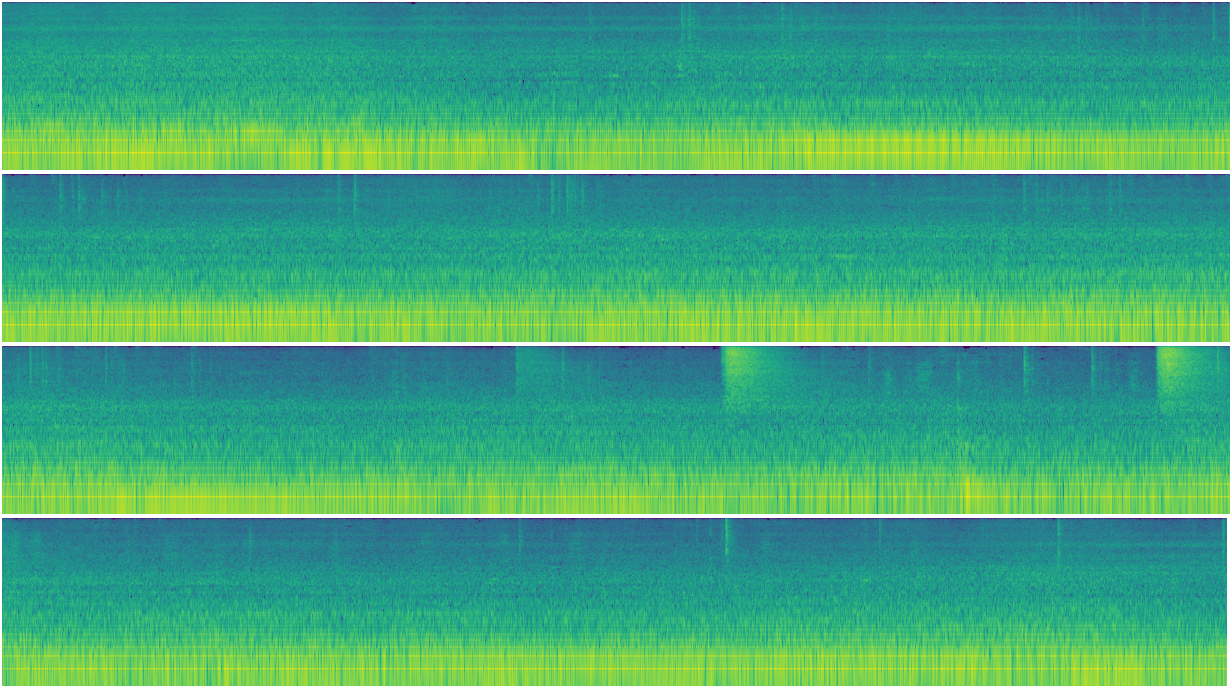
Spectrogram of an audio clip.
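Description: Inside the cabin of an articulated rapid-transit bus: a steady low engine and drivetrain drone as the bus runs. Past the middle come two short hisses of compressed air a few seconds apart, from the air brakes.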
